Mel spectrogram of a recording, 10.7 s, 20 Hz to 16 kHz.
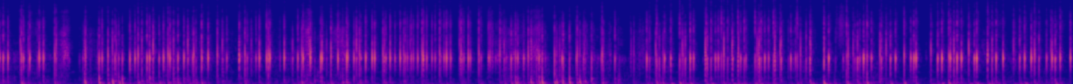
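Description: A spiral-bound notebook with metal wire binding and a brown kraft cardboard cover, laid across the mic, is tapped and scratched quickly with long pointed nails. The result is a dense, rapid stream of sharp, dry clicks and crackly scratches, strongest in the mid range around 1 kHz with some bright edge and almost no low end.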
